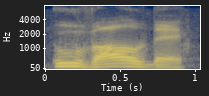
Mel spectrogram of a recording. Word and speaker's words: Uvalde: It's Uvalde. Uvalde. The Uvalde. There's no U. It's just Uvalde.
